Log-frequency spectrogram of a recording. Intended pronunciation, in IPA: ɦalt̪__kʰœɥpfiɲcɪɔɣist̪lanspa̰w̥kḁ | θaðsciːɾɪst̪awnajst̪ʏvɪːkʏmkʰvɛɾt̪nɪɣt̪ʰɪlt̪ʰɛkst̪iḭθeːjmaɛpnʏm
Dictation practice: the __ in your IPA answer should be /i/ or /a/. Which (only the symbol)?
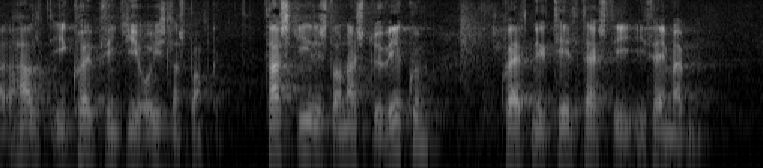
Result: i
